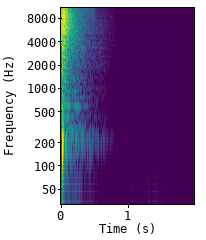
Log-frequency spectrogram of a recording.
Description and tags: Snare Of God Drier 006
drum, drumset, kit, pack, realistic, set, snare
